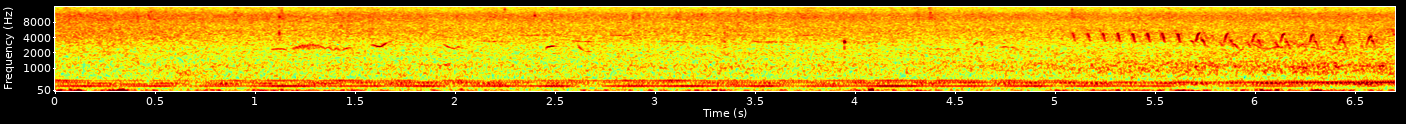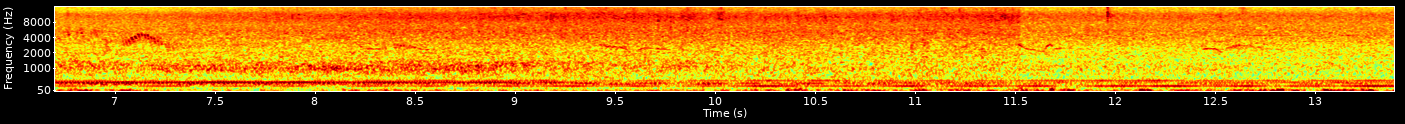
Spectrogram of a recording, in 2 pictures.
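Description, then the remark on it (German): Steady, soft rustling of autumn leaves stirred by wind, a continuous airy hiss over a low hum, with a faint high chirp briefly in the middle. No one speaks. “Genieße die Geräusche des Herbstes, das Knacken der Zweige und das Rauschen der Blätter im Wind.”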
